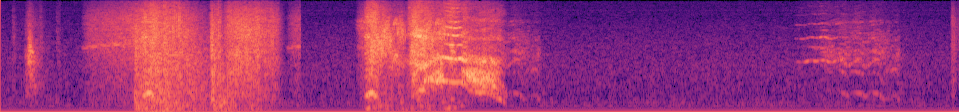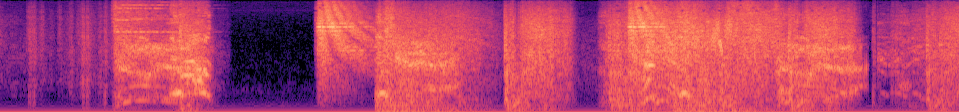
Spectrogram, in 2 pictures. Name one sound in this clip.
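Swords clash and slash in loud bursts of combat.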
